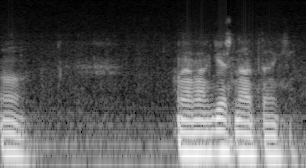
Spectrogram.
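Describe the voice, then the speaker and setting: A man playing a folksy police detective sidekick in an old radio drama, asking questions in a casual, low-key way. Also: monotone, takes it slowly. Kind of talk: 1940s radio acting. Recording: dull, noisy old radio recording.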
